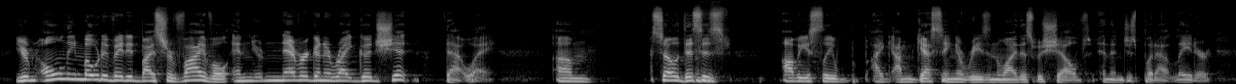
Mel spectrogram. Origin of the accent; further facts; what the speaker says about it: Texas, United States; moved away; I grew up in Texas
